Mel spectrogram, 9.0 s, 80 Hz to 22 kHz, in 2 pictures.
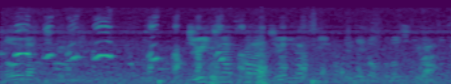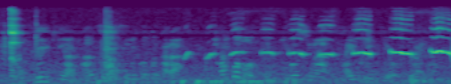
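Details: Border Collie litter of four pups at 22 days of age, born 23 November 2012: repeated high, nasal squeals and whines in quick irregular bursts, louder and more tonal near the close, mixed with human voices.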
